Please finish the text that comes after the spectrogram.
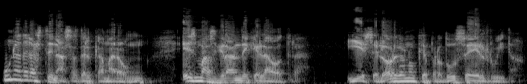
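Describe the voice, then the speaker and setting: A man's voice: low-pitched, huge pitch swings, fairly quick, bright, forceful tone, slightly rough. A man delivering scripted nature documentary narration in a didactic manner, addressing the listener as a teacher would. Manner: didactic, rhetorical questions to the listener.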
